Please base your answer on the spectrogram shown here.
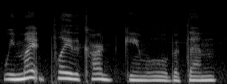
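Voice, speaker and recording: A woman's voice: medium pitch, brisk, dark tone, breathy edge, no room sound. A woman game streamer chatting casually while she plays.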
